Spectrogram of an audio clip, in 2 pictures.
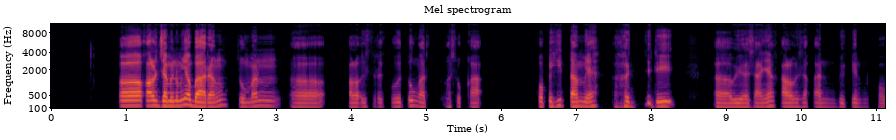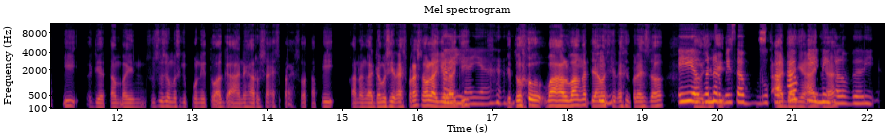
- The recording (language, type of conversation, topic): Indonesian, podcast, Kebiasaan minum kopi dan/atau teh di rumah
- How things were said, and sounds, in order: chuckle; chuckle; laughing while speaking: "itu"; laughing while speaking: "mesin espreso"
